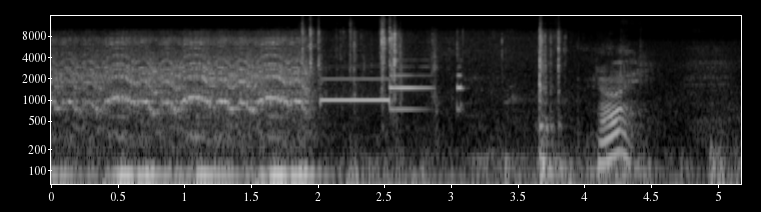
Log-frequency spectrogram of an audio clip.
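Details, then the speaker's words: 2004 Ford F250 Super Duty 6.0 Powerstroke diesel after head gaskets, studs, a turbo rebuild and a new oil cooler, fresh oil in and fuel pump not yet hooked up: about two seconds of strong even cranking with no firing, priming oil; normal cranking. "Let's get in here and uh turn it over a few times and uh see how that goes."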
